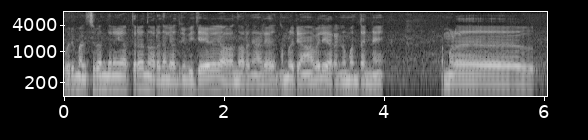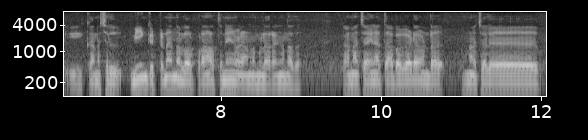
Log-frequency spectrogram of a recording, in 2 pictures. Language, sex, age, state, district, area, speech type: Malayalam, male, 30-45, Kerala, Pathanamthitta, rural, spontaneous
